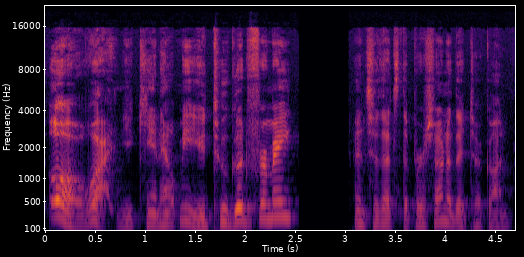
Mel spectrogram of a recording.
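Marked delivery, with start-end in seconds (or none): 0.0-2.5 indignant, higher and louder; huffy aggressive tourist taking offence; offended. Retold or imitated. Kobold taking offence at the players, indignant and loud. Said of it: "like the offended".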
